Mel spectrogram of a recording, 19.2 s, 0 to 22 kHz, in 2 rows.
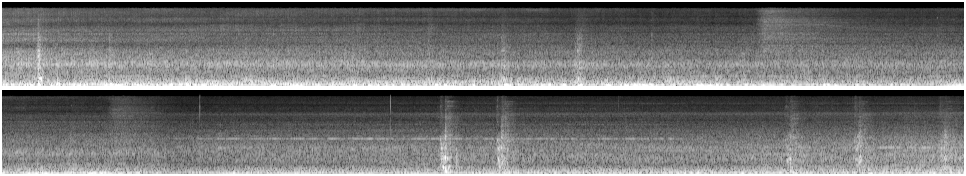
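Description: Diesel multiple unit's engines running with a low steady rumble as the train moves through the platform. About eleven seconds in the rumble drops away, and a steady high whine with a few sharp clicks takes over from a Class 387 electric multiple unit standing at the platform.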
